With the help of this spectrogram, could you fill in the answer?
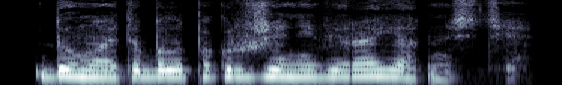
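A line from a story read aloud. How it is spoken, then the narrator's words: Hoarse mumble. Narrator (Russian): хрипло пробормотала девушка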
